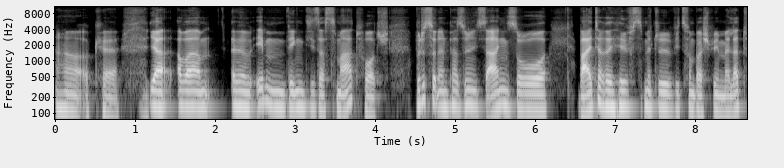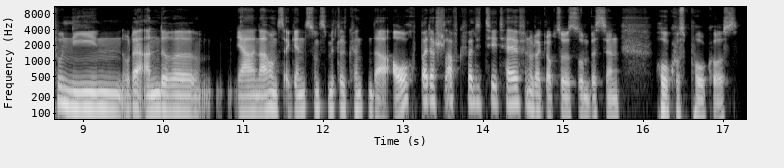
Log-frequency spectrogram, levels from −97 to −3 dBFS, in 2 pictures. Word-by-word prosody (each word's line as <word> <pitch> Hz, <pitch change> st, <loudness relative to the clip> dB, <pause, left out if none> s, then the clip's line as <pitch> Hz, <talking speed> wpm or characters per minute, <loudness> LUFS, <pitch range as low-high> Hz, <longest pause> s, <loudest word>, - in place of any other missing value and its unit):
Aha, 120 Hz, -4 st, -1 dB
okay. 95 Hz, -5 st, -4 dB, 0.4 s
Ja, 135 Hz, 0 st, +7 dB
aber, 135 Hz, -2 st, +4 dB, 0.3 s
äh, 135 Hz, -2 st, +2 dB
eben 135 Hz, -5 st, +1 dB
wegen 130 Hz, 0 st, +2 dB
dieser 125 Hz, -3 st, -3 dB
Smartwatch, -, -, -1 dB, 0.3 s
würdest 160 Hz, +3 st, +1 dB
du -, -, +4 dB
denn 130 Hz, -1 st, 0 dB
persönlich 135 Hz, 0 st, -1 dB
sagen, 135 Hz, +3 st, +5 dB
so 120 Hz, -2 st, +2 dB, 0.4 s
weitere 135 Hz, -1 st, +6 dB
Hilfsmittel, 130 Hz, -2 st, 0 dB
wie 120 Hz, -, -6 dB
zum 125 Hz, -1 st, -3 dB
Beispiel 115 Hz, 0 st, -1 dB
Melatonin 125 Hz, +1 st, +1 dB
oder 125 Hz, +2 st, 0 dB
andere, 115 Hz, -1 st, +1 dB, 0.4 s
ja, 110 Hz, +1 st, +1 dB
Nahrungsergänzungsmittel 120 Hz, +2 st, -3 dB
könnten 120 Hz, +1 st, -9 dB
da -, -, +1 dB
auch -, -, +2 dB
bei 170 Hz, -, 0 dB
der 170 Hz, 0 st, -1 dB
Schlafqualität 160 Hz, 0 st, -5 dB
helfen, 150 Hz, -3 st, 0 dB
oder 115 Hz, -2 st, -2 dB
glaubst 100 Hz, -, -6 dB
du, -, -, 0 dB
das 95 Hz, 0 st, -4 dB
so -, -, -6 dB
'n 95 Hz, -, -6 dB
bisschen 95 Hz, -1 st, -6 dB, 0.5 s
Hokuspokus? -, -, -4 dB
125 Hz, 140 wpm, -24 LUFS, 115-135 Hz, 0.5 s, Ja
